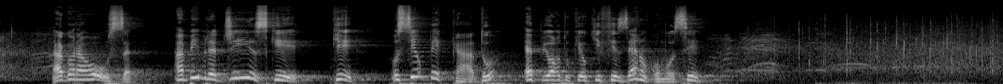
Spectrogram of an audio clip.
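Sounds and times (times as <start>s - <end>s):
speech: 0.5s - 7.2s
audience clapping: 7.4s - 10.0s.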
